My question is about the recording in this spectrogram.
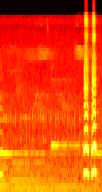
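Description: Background music with held notes, then near the end two loud, short, high calls from a macaque.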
